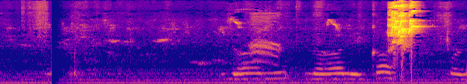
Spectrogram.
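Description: Crows cawing a few times in the second half, then a loud harsh burst just before the end, over a steady low hum.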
